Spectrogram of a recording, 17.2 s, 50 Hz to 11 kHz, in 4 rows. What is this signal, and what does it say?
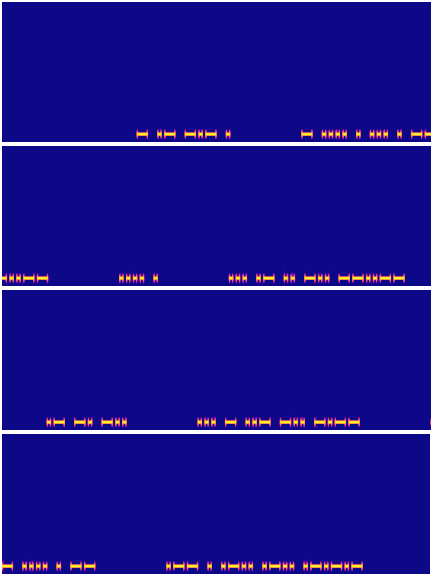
Morse code, heard as a keyed tone, about 36 wpm, 700 Hz. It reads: TAKE THESE, HE SAID, AND STUDY THEM WELL.
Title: 3x Word-Spacing - Sentences from Top 300 Words - 35wpm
